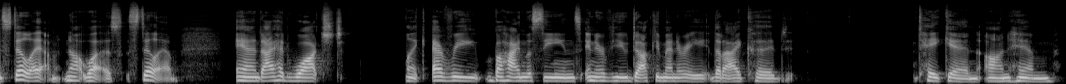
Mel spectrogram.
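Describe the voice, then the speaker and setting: Woman podcast host, 30s, low-pitched, chatty and self-deprecating, a little wheezy. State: slightly wheezy from asthma. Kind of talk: solo storytelling podcast.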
